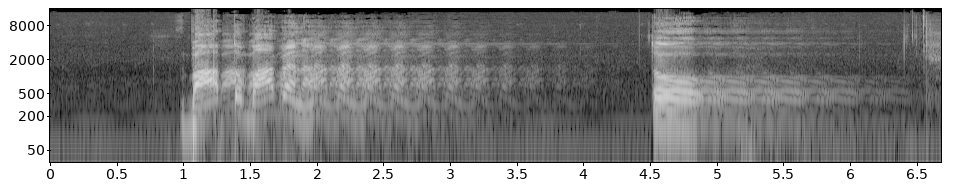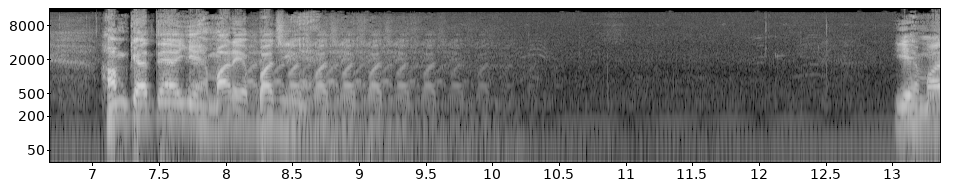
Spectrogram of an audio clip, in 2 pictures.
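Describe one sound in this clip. A man chants loudly and with feeling into a microphone, with echo from loudspeakers.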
